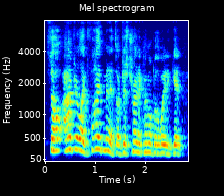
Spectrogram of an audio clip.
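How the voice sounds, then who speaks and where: An excitable man with a high voice tells a personal story for laughs. His delivery swings widely up and down as he dramatically acts out reactions and dialogue. The room adds noticeable echo around him. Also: fast talker. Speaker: storyteller, show host. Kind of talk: animated comedic personal storytelling.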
